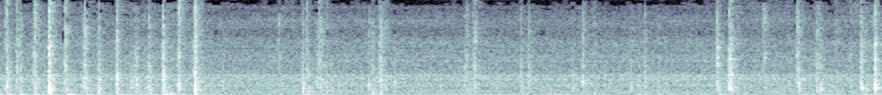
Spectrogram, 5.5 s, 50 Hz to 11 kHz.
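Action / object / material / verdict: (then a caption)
tap / plastic computer keyboard / plastic / none. Fingertips of both hands rapidly type on the keys of a full-size gray, cream and orange SHIPADOO K600 wired USB plastic keyboard with a hollow plastic housing, resting on a desk mat. The result is an irregular clatter of short, dry, bright clicks with some louder key strikes, over a faint low hum.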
